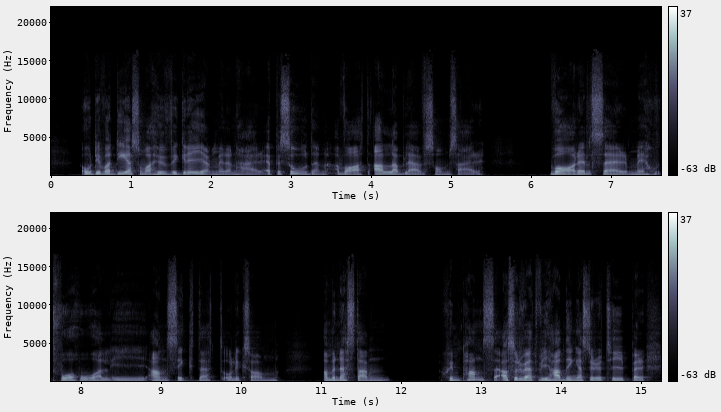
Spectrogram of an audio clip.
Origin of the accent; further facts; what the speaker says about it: Liberia; now in Sweden; Jag kommer från Liberia.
